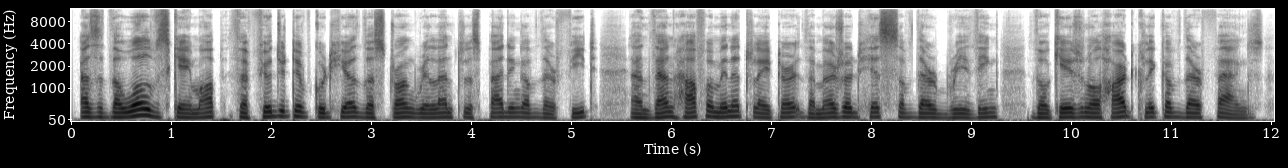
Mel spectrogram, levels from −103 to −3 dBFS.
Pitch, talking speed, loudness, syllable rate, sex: 130 Hz, 175 wpm, -19 LUFS, 4.7 syllables/s, male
